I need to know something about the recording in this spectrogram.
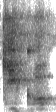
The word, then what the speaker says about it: Kik: up today yes um Kik is how you pronounce it's a short form of you can also call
